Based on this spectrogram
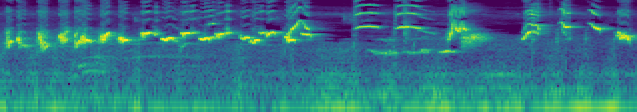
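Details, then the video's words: Female and male greater green leafbirds singing energetically, the song packed with kingfisher imitations. A fast string of chirped, slurred notes leads into sharper, higher whistled phrases and quick repeated chips. "full isian tengkek cucak ijo betina dan jantan sama sama gacor"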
